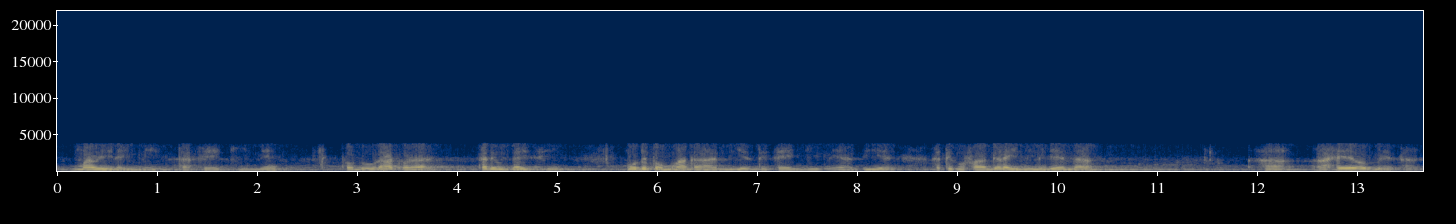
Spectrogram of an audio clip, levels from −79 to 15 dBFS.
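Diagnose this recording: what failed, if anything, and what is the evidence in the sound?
Speex codec at the codec stage: the speech sounds hoarse and noisy throughout, squeezed into a phone band of roughly 250 Hz to 3.5 kHz. That fits a low bitrate around 11 kbps, where the CELP excitation gets too few bits to sound clean.

VoIP packet loss concealed by the speech codec, a network fault: there are smeared fades at 3.25–3.36 s, 7.61–7.75 s (just before "athiĩ atĩ gũbanga raini") and 11.21–11.28 s. The gaps sound like about 20, 60 and 40 ms of lost audio. The decoder extrapolated pitch and filter with falling gain, so the distortion lingers briefly after each gap.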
